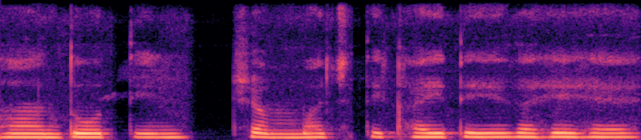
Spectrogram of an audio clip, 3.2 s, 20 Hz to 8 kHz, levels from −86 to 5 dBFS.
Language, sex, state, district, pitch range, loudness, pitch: Hindi, male, Maharashtra, Gondia, 210-220 Hz, -15 LUFS, 215 Hz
